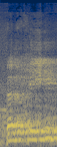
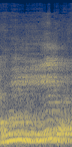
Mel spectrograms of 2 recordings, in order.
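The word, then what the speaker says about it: ترحيب: hannya salah salah artinya tarhib itu dari rahabaiban menyambut dengan lapang dada mengucapkan selamat datang ya tapi kalau antum bacanya thib hannya besar ya bergetaran dadanya itu ahah itu artinya roh teror Jadi kalau t menyambut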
